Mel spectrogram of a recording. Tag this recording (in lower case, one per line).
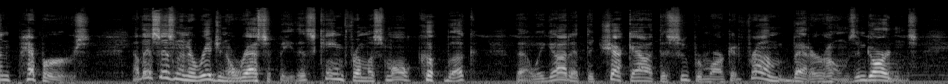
speech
